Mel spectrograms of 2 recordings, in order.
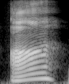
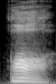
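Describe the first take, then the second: First: It is said in a high, raised voice. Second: It is said in a low, deep voice. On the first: "I don't do a very good high voice" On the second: "I'm going to say this one a little bit lower"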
